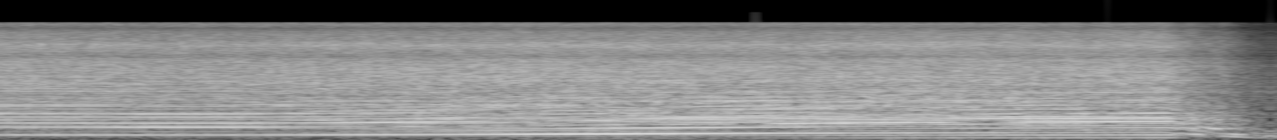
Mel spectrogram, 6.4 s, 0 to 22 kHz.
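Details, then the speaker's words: Mild 434 ci Pontiac V8, small cam (~229° at .050, ~600 lift), making 600 hp on the dyno: loud, clean roar holding steady at full throttle, then dropping off to a choppy idle; healthy engine. "All right, so you could hear how not very radical engine at all. You can hear it idle at the end there, just kind of a chop chop idle. Fairly mild engine."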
